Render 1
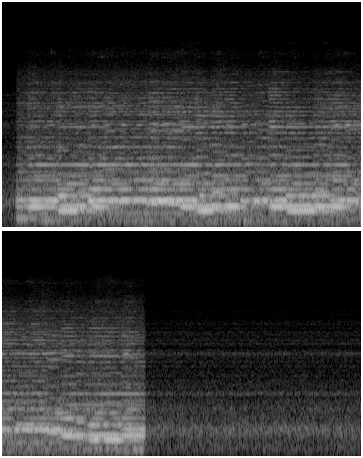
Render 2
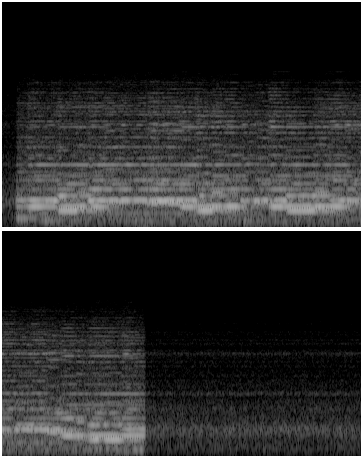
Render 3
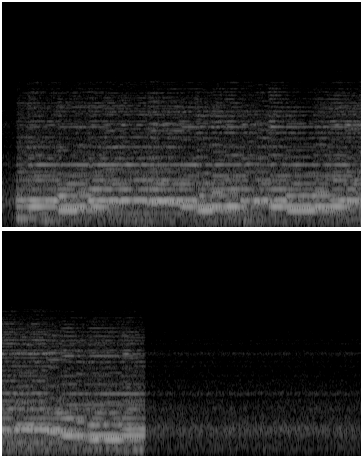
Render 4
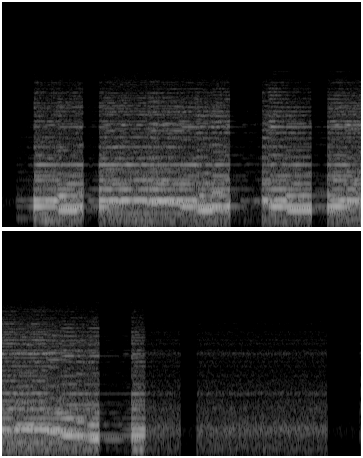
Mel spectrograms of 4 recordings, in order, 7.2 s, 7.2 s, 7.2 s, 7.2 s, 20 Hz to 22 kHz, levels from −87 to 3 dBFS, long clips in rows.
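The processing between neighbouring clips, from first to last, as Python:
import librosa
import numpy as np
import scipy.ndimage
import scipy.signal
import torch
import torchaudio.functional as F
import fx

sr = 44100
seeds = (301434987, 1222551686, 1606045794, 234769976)

y1 = scipy.signal.sosfilt(scipy.signal.butter(2, 4600.0, 'lowpass', fs=sr, output='sos'), x)
y1 = y1 * 10.0 ** (-6.5 / 20.0)
y2 = fx.rider(y1, sr, range_db=10, speed_s=0.5)
y2 = y2 * 10.0 ** (-5.5 / 20.0)
y3 = fx.step_gate(y2, sr, bpm=92, pattern='..xxx.xxxxxxxx', floor_db=-24.0, edge_ms=4.5)
y3 = y3 * 10.0 ** (5.0 / 20.0)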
